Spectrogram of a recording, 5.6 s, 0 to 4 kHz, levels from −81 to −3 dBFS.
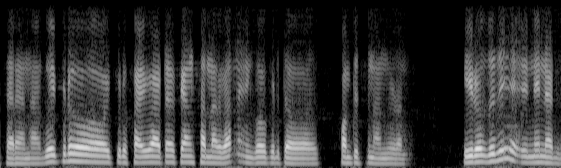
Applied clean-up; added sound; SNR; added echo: neural separator model SepFormer WHAMR!.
